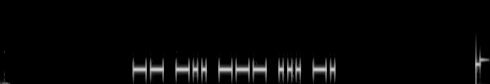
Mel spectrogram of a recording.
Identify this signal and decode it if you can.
Morse code, heard as a keyed tone, about 28 wpm, 700 Hz. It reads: MDOSN
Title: Code Groups - 5 Letter:Numbers - 28wpm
